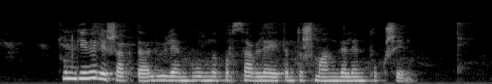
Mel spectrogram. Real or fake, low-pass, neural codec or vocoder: real; 7.2 kHz; none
